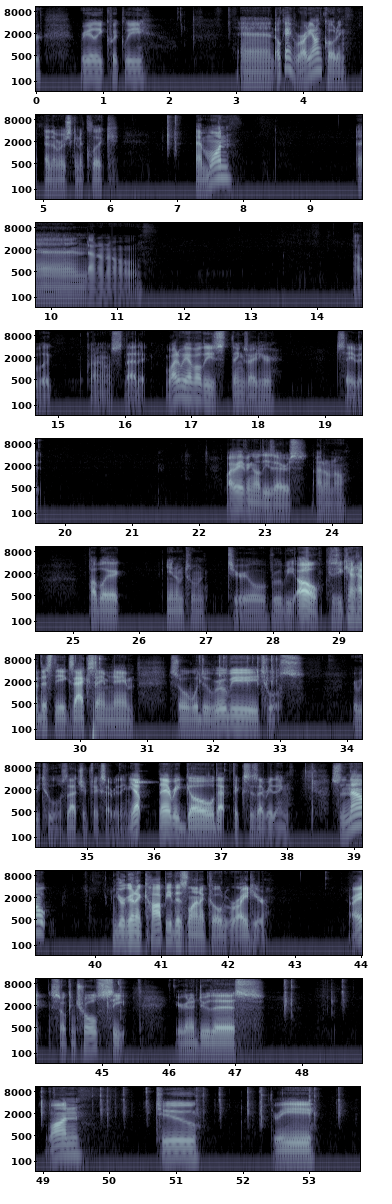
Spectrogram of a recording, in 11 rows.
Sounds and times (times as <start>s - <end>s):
Speech: 0.7s - 1.7s, 3.0s - 6.1s, 7.3s - 7.9s, 9.7s - 11.5s, 14.6s - 18.3s, 19.2s - 19.7s, 22.4s - 24.3s, 25.2s - 25.8s, 26.4s - 30.8s, 31.4s - 33.4s, 34.1s - 38.1s, 38.7s - 39.3s, 40.3s - 42.7s, 43.8s - 45.4s, 46.1s - 47.5s, 49.0s - 49.6s, 50.7s - 51.4s, 52.4s - 53.2s.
